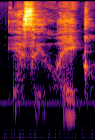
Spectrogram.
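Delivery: voice dropped to a very quiet, hushed whisper. Narrator reads a companion confiding about a rum runner, whisper. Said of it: "He lowers his voice to a whisper".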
